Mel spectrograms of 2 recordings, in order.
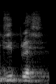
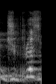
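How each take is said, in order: First: Duplex said as di-plex, laughing and softer; mock their di-plex with a laugh; mocking how others say duplex; mocking mispronunciation. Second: Duplex with a clear French u, dy-plex; saying duplex the correct way; proper pronunciation. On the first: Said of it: "Quand je dis duplex". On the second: Shown as a demonstration. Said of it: "vous dites duplex".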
